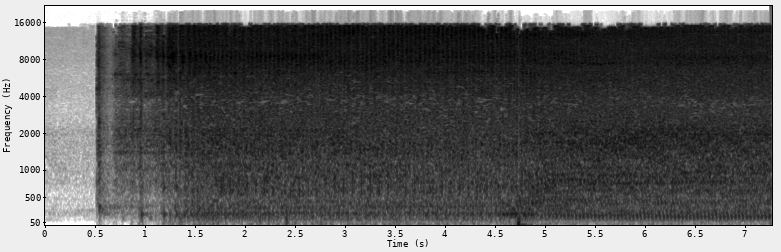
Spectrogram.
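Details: Briggs and Stratton 31Q777-0215-E1 lawn tractor engine, first start after repairing no compression (valve seat fell out of cylinder head) and setting valve clearances, battery a little low: short crank, fires within a second, settles into a loud, steady, even run, no misses or knocks.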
